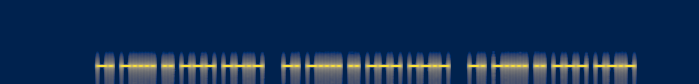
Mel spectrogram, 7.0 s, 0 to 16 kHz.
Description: Morse code, heard as a keyed tone, about 37 wpm, 700 Hz. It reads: N6IOQ N6IOQ N6IOQ
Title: USA Call Signs Repeated 3x 40wpm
